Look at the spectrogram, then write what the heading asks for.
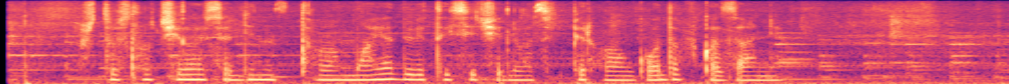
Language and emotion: Russian, neutral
